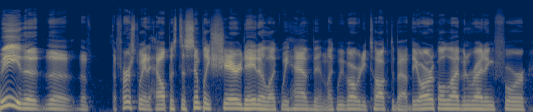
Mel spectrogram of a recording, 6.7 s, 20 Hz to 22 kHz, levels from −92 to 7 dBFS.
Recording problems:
abrupt cut into speech; at the start

